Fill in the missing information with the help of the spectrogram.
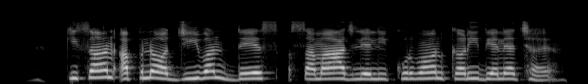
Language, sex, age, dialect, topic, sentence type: Maithili, female, 18-24, Angika, agriculture, statement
